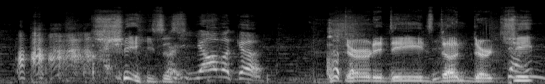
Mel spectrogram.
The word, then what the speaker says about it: Yarmulke: Yeah, that's like Yamulki. Jesus. Yarmulke.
